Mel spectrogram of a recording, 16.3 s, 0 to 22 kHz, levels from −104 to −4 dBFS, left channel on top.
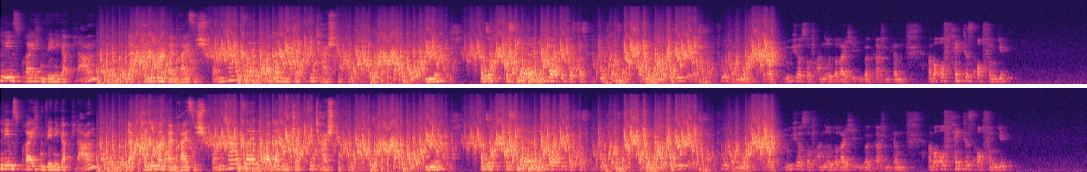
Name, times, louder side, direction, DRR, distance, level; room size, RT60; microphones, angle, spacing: voice 1, 0.0-5.5, right 4 dB, 65° right, 7 dB, 0.5 m, -23 dB
sound 1, 1.4-11.6, right 2 dB, 10° right, 0.4 m, -22 dB
voice 2, 6.4-6.9 7.2-15.1, left 1 dB, 15° left, -3 dB, 1.2 m, -29 dB
5.0 x 3.7 x 2.8 m, 0.41 s
head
